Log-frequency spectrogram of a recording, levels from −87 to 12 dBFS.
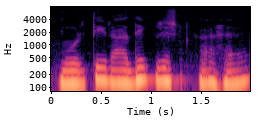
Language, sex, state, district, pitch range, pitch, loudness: Hindi, male, Bihar, Patna, 125-140 Hz, 130 Hz, -13 LUFS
